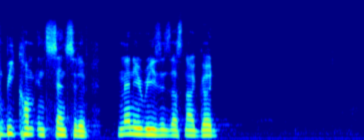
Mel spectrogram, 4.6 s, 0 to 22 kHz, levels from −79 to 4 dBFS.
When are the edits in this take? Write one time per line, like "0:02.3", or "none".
0:01.3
